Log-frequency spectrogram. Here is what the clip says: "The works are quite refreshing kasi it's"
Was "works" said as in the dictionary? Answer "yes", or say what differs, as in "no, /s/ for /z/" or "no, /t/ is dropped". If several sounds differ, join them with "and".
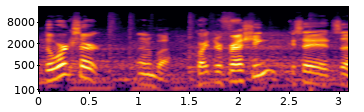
yes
